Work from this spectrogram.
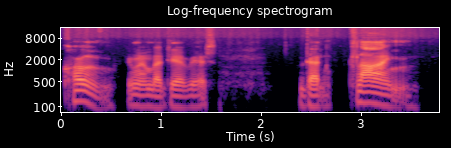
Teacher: If there's M before B at the end of the word, we must not pronounce it. We have to ignore it.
